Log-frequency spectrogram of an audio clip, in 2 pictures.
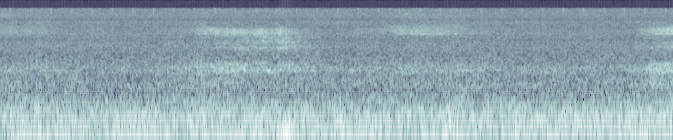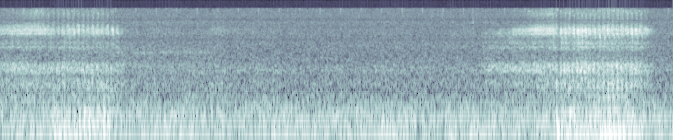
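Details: A dog sleeping during a lap nap, with soft, low rumbling snores and faint airy puffs on breathing; ordinary snoring.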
